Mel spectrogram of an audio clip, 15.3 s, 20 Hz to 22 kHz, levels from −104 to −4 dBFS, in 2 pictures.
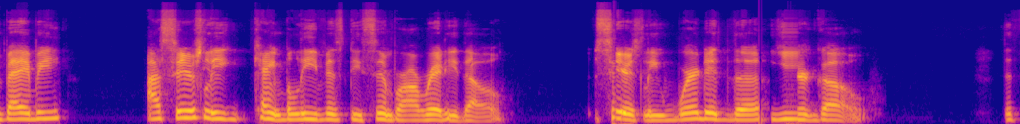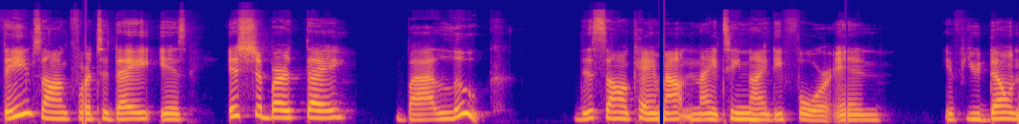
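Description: A speech recording with three kinds of transmission and playback fault. Short concealed packet loss occurs at 0.45 s, 4.61 s and 13.23 s, where 20, 20 and 40 ms of audio never arrived. The receiver bridged each hole with 14, 20 and 37 ms of audio extrapolated from the preceding sound, then blended back, giving brief smears or wobbles. A block of digital silence appears at 5.70 s, 8.28 s and 14.00 s (20 ms each) and at 12.60 s (40 ms). The audio drops out and returns with no fade, leaving short holes. The output buffer was either not filled in time or given invalid values. A burst of packet loss at 5.91–6.01 s removes about 80 ms of speech. The receiver filled 82 ms by extending the last sound while fading it, heard as a held buzz or fading hiss, and the speech then resumes further on.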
